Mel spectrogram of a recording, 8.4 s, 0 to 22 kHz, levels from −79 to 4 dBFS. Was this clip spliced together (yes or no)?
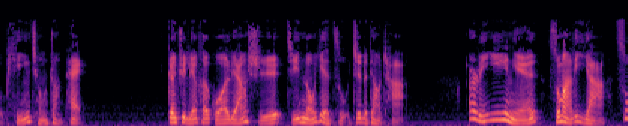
no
